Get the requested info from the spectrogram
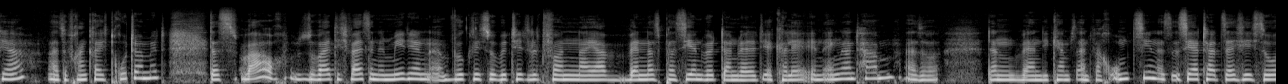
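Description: A woman answers as an interview guest in an informal way, correcting herself as she thinks aloud. Her voice is mellow and fairly flat, with some creak, in a dry, close recording. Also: a little high, no echo. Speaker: interview guest reporting on refugee camps.

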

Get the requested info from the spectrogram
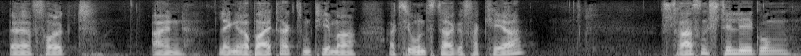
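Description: A man's voice: mid-range voice, dry recording. A man hosting a radio news magazine, presenting in a semi-scripted live style.

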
